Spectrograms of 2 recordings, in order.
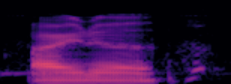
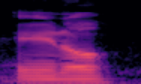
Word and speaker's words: Ina: Also, I do find it funny that Ina is like the only character in all of the internet where you can like pronounce her name however you want, and it's technically lore accurate. Ina, Anna, Una, Naya.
